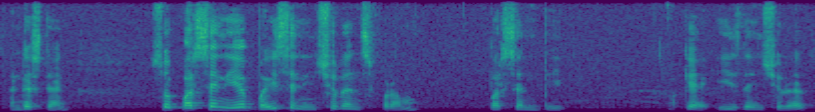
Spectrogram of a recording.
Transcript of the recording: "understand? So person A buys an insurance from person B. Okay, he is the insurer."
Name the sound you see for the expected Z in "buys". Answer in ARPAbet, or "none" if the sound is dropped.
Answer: S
